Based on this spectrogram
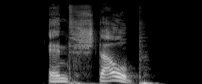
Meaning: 1. singular imperative of entstauben 2. first-person singular present of entstauben
- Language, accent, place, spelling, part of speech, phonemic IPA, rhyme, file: German, Germany, Berlin, entstaub, verb, /ɛntˈʃtaʊ̯p/, -aʊ̯p, De-entstaub.ogg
